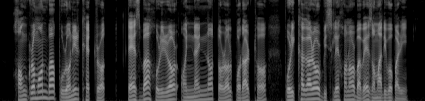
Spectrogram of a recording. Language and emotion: Assamese, neutral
